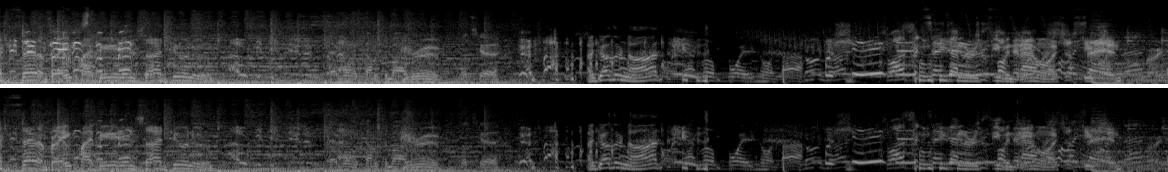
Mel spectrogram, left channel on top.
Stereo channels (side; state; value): right; quieter; 5.2 dB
